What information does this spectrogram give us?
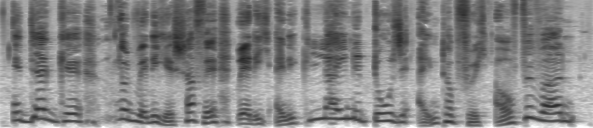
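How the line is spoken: Promise with a giggle. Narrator (German): versprach Ejo und kicherte dabei

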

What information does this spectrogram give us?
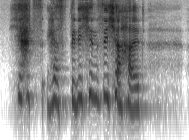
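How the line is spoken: Countess calling out. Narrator (German): rief die Gräfin

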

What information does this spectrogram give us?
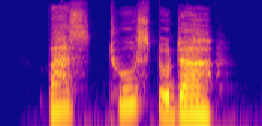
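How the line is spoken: Whisper. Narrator (German): flüsterte er

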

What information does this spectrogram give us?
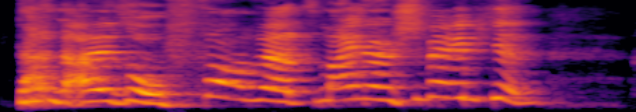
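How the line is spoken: Called out. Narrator (German): rief der Mann

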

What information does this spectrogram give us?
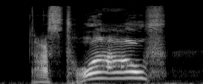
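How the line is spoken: Shout, voice nearly failing. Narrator (German): schrie der Nasenstern, und die Stimme versagte ihm fast

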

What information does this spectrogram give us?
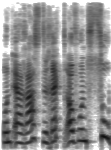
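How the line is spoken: Roaring, yelling again. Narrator (German): brüllt und schrie noch einmal

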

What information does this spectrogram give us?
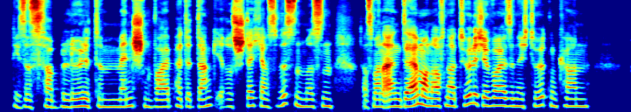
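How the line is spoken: Quiet murmur. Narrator (German): raunte leise

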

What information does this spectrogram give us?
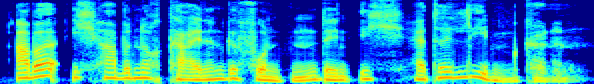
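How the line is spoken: Calm female voice. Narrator (German): sagte sie ruhig

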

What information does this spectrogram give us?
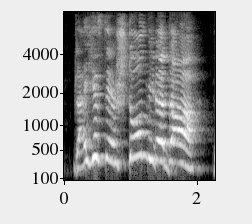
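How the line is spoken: Resuming speaking. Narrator (German): begann der Jemschik abermals

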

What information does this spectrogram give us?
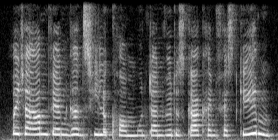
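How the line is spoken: Sobbing sadly. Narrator (German): schluchzte traurig

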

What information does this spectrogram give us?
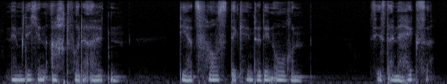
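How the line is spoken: Quiet speech. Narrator (German): wenn ein Vater mit seinem Knaben an ihr vorüberging, so sprach er leise zu ihm

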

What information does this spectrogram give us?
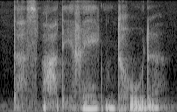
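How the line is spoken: Whispering. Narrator (German): flüsterten Braut und Bräutigam

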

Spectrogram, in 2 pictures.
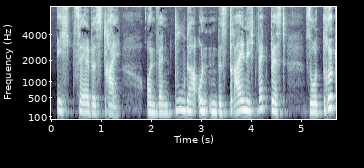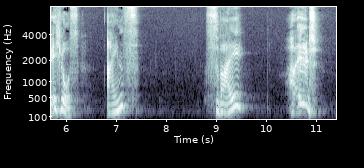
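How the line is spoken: Thunderous shouting. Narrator (German): schrie der Räuber mit donnernder Stimme

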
